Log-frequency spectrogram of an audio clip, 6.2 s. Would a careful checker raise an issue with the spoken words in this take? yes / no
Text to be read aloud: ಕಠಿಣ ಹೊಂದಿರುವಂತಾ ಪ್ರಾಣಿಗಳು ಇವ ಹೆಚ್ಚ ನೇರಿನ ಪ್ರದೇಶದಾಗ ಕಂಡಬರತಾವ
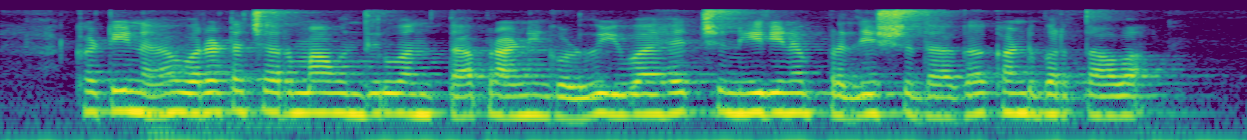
yes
